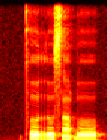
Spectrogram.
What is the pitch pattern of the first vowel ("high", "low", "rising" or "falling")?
high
